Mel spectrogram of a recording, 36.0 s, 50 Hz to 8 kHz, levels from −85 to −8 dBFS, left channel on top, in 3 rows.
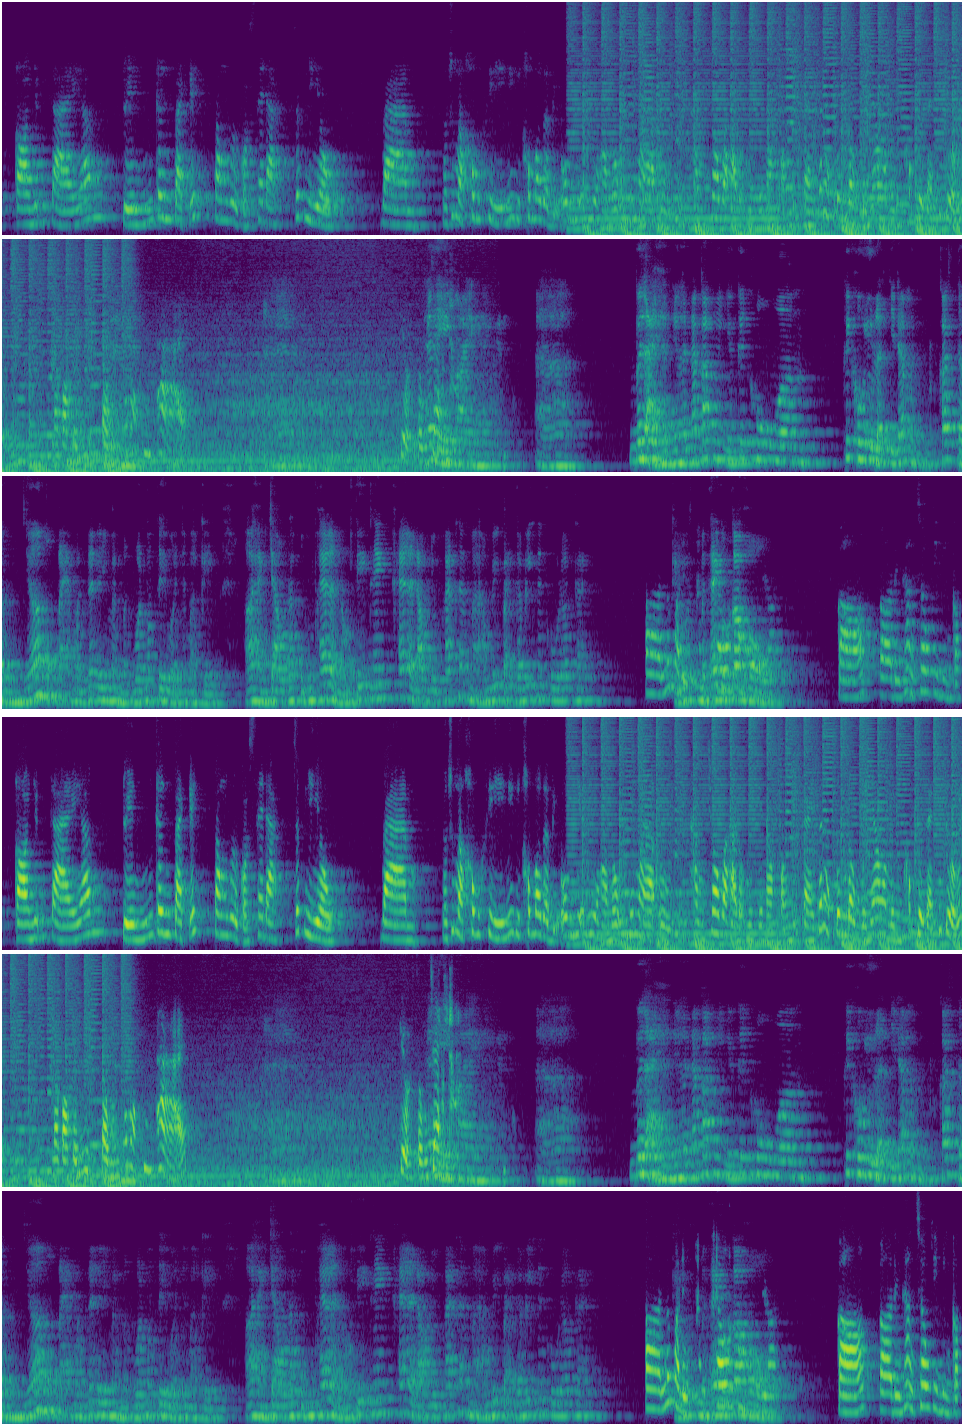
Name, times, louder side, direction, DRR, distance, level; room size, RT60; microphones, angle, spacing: voice 1, 0.2-3.5 3.8-4.2 4.7-5.2 5.5-12.0 12.6-14.3 17.0-17.7 32.0-32.6 32.9-33.7 34.5-36.0, right 7 dB, 70° right, 0.3 m, -27 dB
sound 1, 7.1-13.6, equal, 40° right, 1.3 m, -31 dB
sound 2, 12.6-18.2, equal, 20° left, 0.9 m, -37 dB
voice 2, 13.3-13.8 15.3-15.8 17.3-18.3 18.7-19.2 19.8-22.1 22.5-26.7 27.0-31.3 32.4-33.7, left 1 dB, 50° left, 1.1 m, -33 dB
7.8 x 3.4 x 4.6 m
head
